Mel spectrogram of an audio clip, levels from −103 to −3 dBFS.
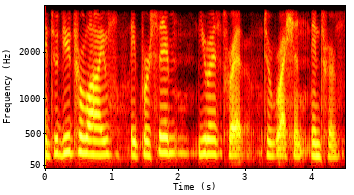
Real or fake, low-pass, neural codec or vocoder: fake; 3.6 kHz; autoencoder, 44.1 kHz, a latent of 192 numbers a frame, MeloTTS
